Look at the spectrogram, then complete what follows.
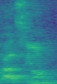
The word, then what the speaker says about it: Halcyon: I named it Halcyon. That's how you pronounce it, and the more details are actually on the website.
